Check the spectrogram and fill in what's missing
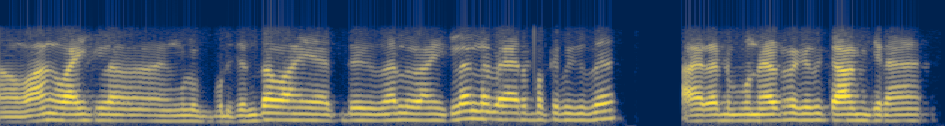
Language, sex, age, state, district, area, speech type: Tamil, male, 45-60, Tamil Nadu, Namakkal, rural, conversation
